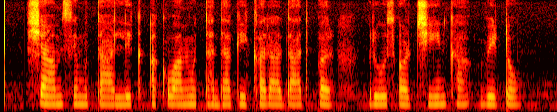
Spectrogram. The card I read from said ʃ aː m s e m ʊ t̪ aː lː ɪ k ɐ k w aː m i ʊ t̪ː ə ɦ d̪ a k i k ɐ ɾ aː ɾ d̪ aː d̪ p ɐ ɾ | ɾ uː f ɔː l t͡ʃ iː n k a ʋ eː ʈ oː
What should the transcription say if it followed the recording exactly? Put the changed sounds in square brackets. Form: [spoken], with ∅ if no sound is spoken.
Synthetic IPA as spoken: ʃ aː m s e m ʊ t̪ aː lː ɪ k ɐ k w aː m i ʊ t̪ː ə ɦ d̪ a k i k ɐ ɾ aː ɾ d̪ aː d̪ p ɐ ɾ | ɾ uː [s] ɔː [ɾ] t͡ʃ iː n k a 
